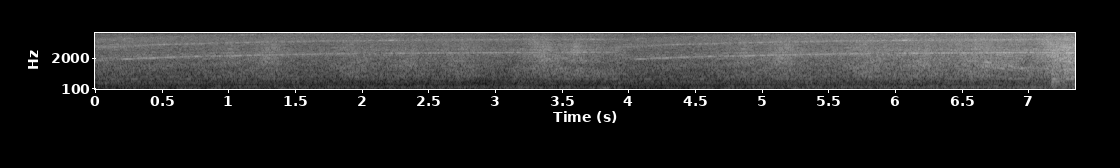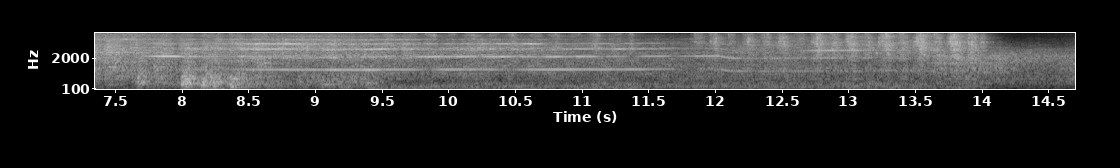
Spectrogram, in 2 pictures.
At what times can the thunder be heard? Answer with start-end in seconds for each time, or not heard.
7.7-9.6.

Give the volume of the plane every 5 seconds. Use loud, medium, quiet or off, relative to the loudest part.
medium, loud, loud.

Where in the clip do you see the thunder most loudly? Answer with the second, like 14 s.
8 s.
